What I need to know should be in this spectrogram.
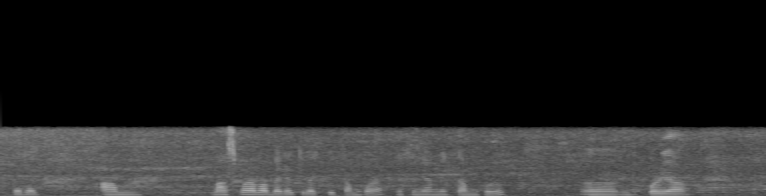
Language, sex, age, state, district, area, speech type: Assamese, female, 18-30, Assam, Jorhat, rural, spontaneous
